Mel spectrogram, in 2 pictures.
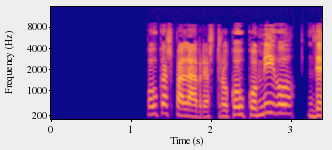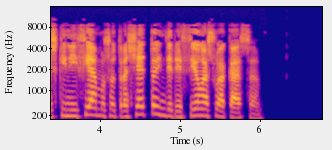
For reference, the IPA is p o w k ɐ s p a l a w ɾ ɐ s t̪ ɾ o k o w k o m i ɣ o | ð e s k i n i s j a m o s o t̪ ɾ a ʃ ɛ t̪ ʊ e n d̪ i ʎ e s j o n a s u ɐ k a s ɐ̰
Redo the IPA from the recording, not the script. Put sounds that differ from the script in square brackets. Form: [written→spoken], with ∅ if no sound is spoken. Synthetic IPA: p o w k ɐ s p a l a [w→β] ɾ ɐ s t̪ ɾ o k o w k o m i ɣ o | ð e s k i n i [s→θ] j a m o s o t̪ ɾ a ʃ ɛ t̪ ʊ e n d̪ i [ʎ→ɾ] e [s→θ] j o [n→ŋ] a s u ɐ k a s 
